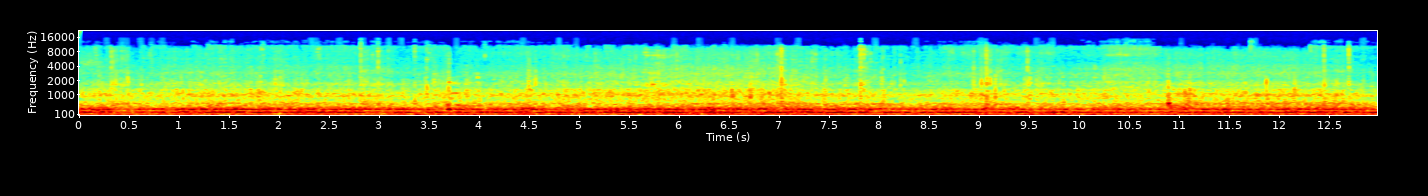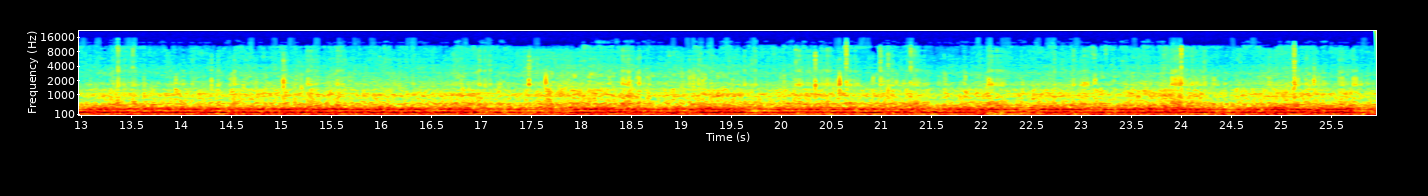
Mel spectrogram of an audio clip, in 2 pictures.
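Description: Bicycle tyres hum steadily on smooth tarmac.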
